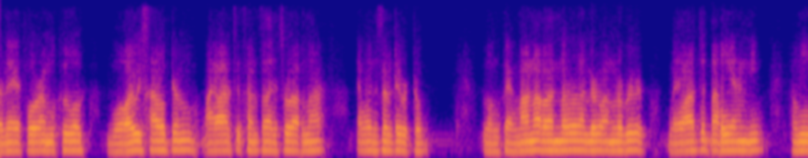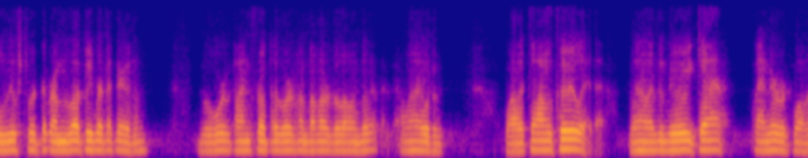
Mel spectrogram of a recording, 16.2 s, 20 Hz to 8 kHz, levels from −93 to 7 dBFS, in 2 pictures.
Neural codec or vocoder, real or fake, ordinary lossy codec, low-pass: codec, 16 kHz, 0.5 kbps, FreqCodec, larger model; fake; Opus, 16 kbps; 7.2 kHz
